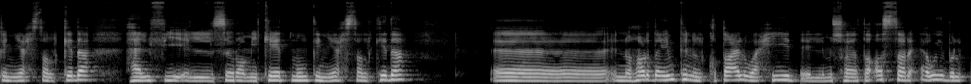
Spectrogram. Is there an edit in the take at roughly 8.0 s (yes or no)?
yes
